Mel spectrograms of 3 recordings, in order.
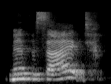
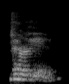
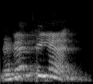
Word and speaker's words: Memphian: well, as well as a local Memphisite, if that's the right way to say it. So, Memphian. Memphian.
